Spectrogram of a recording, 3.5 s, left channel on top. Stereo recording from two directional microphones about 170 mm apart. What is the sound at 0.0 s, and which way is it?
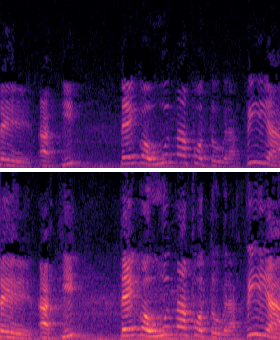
A woman's voice, centre (ahead or behind).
